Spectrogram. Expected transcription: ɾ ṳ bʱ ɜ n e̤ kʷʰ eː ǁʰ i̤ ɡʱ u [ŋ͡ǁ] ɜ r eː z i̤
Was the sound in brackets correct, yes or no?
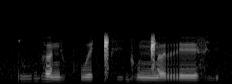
yes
